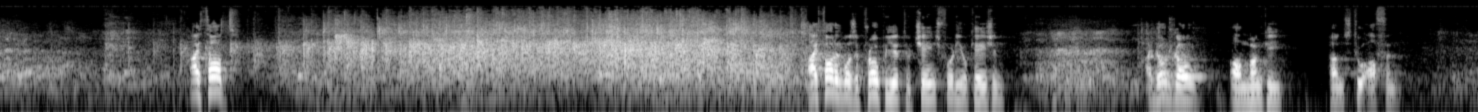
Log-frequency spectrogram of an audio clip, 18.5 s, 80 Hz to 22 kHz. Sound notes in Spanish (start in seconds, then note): 3.8 clase aplaude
